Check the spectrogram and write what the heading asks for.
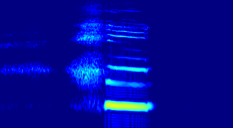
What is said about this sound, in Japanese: ふぅ。ふぅ。大声あくび。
